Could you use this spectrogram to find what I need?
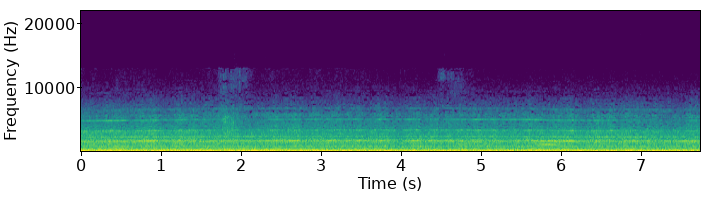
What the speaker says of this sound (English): when the engine sound makes this winding down sound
